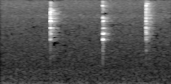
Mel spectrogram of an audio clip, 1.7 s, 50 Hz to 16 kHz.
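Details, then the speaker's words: Clothes iron on the bench during repair, with its thermostat set to 200: three crisp ticks as the bimetal contact snaps open and closed, working normally, though the contacts may need cleaning. "Përveç kësaj, ne po shikojmë termostatin tonë, është 200, por ne e kemi zënë pozicionin e tij, shiko, nxjerr një tingull tik-tak, kështu që kontakti hapet dhe mbyllet, unë e shikoj me sy"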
